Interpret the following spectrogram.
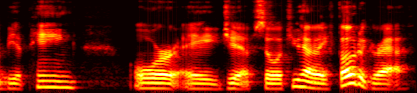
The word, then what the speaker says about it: GIF: use on the web gifs that's how the creator pronounces it don't argue ping images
